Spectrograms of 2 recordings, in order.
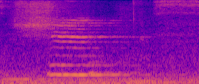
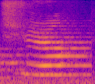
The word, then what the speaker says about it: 湿: Imagine the shape of the snake, and then you pronounce shi. No more sure.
